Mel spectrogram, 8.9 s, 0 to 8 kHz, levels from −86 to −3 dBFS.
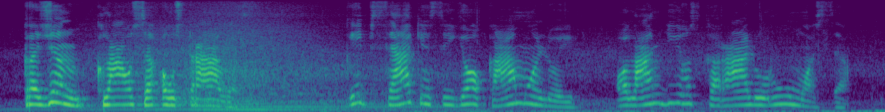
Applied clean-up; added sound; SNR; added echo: none; Car passing by; 15 dB; none.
